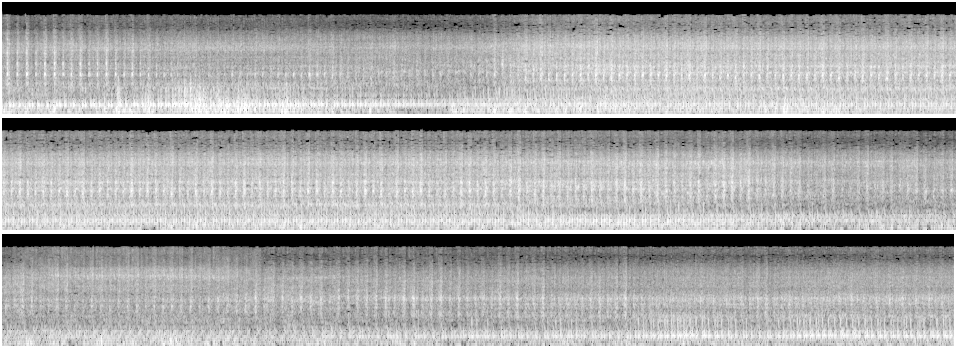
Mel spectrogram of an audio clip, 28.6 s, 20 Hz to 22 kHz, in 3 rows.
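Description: Suzuki SV650's V-twin engine idling steadily on a cold engine just after starting, a little louder in the first few seconds.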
